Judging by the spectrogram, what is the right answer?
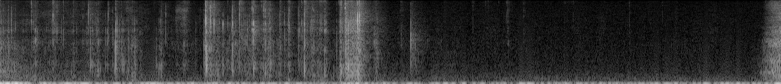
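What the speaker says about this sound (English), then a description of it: "I just kind of cut without cutting my wire, because it seems to be the easiest way to get it unwrapped" Scissors cut through the taped plastic wrapping on a coil of bead stringing wire, making close crinkling, crackling and snipping sounds in bursts that fade into quiet handling noise.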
